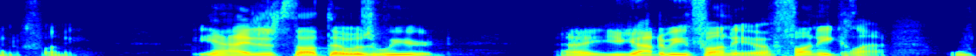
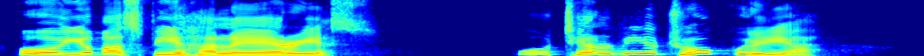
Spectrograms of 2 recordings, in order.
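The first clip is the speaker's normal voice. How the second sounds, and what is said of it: Bad put-on Irish accent. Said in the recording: “That's a really shitty Irish accent... Why am I going up like that?”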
